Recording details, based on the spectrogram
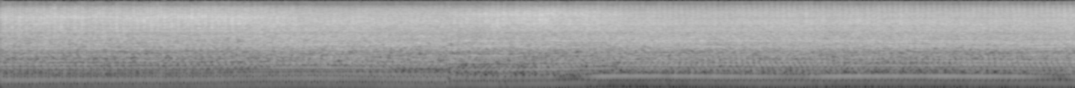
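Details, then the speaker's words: Used lawnmower engine on an old Ariens walk-behind after head bolt work and new top, choke on, throttle up, fuel of unknown quality: single-cylinder runs steady and strong, speed drops at about three seconds then settles at lower revs; runs well, may have run out of fuel. "Well, it ran good. Runs really good. Trying to get it to idle there at the last little bit, but I think it'll work just fine for what we need it."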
